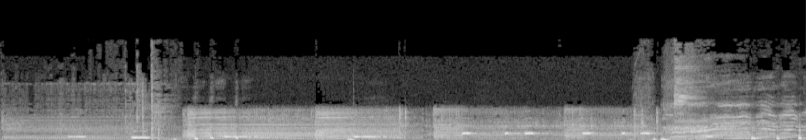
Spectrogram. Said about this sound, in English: Another one of my aunts did, yeah. And, like, you can hear the cuckoo clock kick in. What the hell is this? That's exactly the noise it makes.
